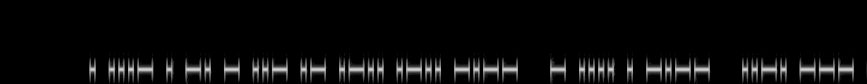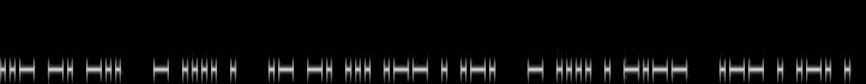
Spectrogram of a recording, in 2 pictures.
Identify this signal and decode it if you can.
Morse code, heard as a keyed tone, about 25 wpm, 700 Hz. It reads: EVENTUALLY THEY FOUND THE ANSWER THEY WERE
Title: Sentences from Top 1000 Words - Review Part 6 - 25wpm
